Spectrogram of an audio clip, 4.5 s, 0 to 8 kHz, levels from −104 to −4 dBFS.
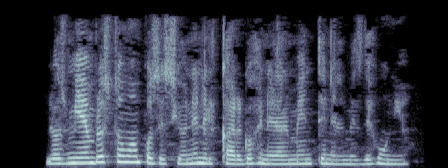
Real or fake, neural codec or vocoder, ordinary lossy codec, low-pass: real; none; MP3, 48 kbps; 7.2 kHz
